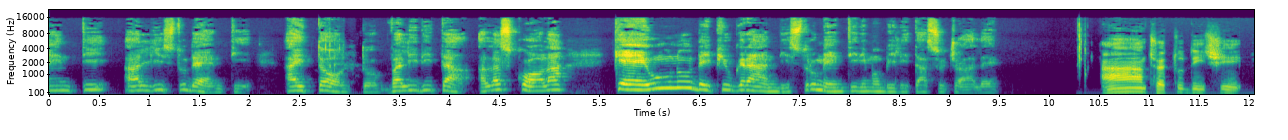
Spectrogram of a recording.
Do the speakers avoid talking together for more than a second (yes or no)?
yes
